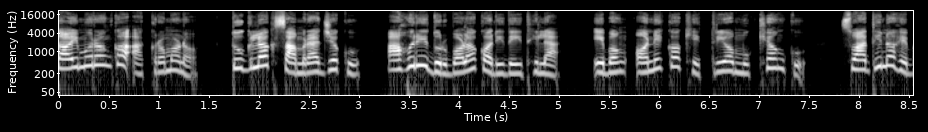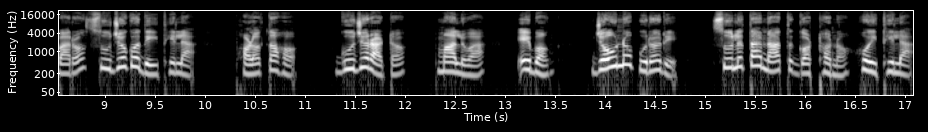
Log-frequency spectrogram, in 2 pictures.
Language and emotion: Odia, neutral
